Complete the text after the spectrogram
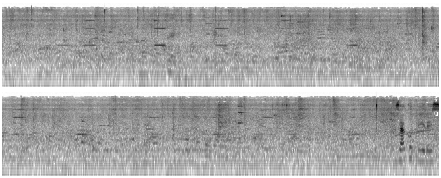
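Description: A crowd murmurs in a busy indoor space.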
